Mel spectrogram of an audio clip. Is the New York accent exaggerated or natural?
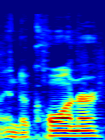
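exaggerated. The New York accent is exaggerated and mocking. This is how others mock the speaker's accent. The speaker calls it wrong. "a lot of people make fun of the way I say um, in the corner. I, I don't say it like that"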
